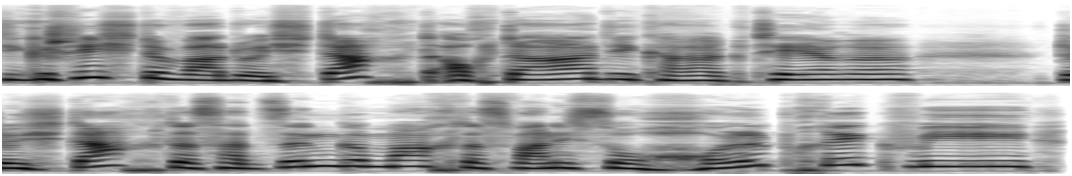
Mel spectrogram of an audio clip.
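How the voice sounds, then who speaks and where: A woman's voice: mid-range voice, no echo, clean studio sound. A woman chatting casually as a podcast co-host, rambling and correcting herself as she thinks aloud. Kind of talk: casual chat.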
